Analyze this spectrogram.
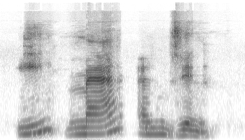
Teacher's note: So ma is the one that will take the stress, the second syllable.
